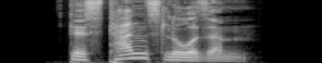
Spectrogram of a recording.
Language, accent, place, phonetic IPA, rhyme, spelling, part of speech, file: German, Germany, Berlin, [dɪsˈtant͡sloːzm̩], -ant͡sloːzm̩, distanzlosem, adjective, De-distanzlosem.ogg
- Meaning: strong dative masculine/neuter singular of distanzlos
